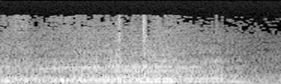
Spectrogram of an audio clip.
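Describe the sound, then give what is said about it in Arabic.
A taxi's engine rumbles steadily with a low hum and slight revving swells over a few seconds of street noise, as a man in the street stops the taxi and tells the driver his destination, the Hotel Europa. No one speaks. “رجل يقف في الشارع ويوقف سيارة أجرة ويقول لسائقها أين وجهته؟”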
